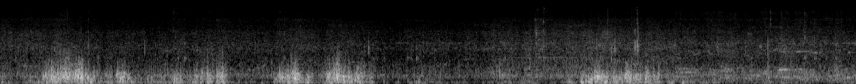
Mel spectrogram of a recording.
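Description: Wind buffeting a phone's microphone in irregular low gusts, about four of them, over a steady outdoor hiss.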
